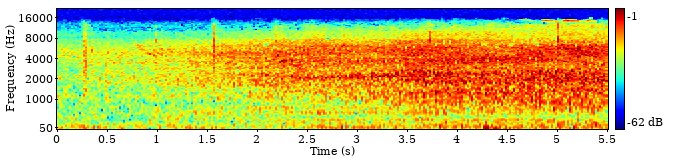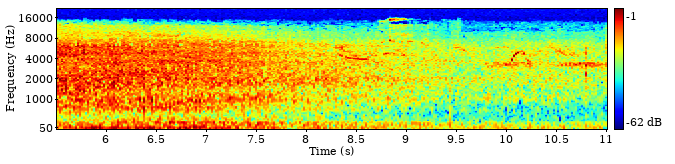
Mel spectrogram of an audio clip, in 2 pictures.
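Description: A road vehicle drives past. Its engine rumble and tyre noise swell to a peak about six seconds in, then fade away.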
